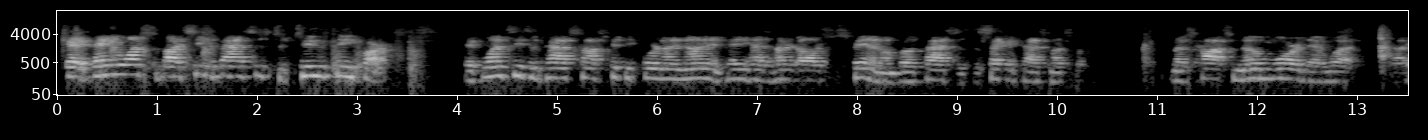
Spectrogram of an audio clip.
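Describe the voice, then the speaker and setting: An algebra teacher, a man with a slightly high, somewhat slow voice, leads an informal class lesson, thinking aloud and often checking in with students through questions. The indoor classroom is very echoey, and the distant mic leaves the sound muffled with faint noise.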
